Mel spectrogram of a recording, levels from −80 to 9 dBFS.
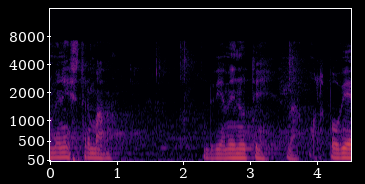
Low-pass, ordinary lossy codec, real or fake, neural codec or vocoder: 7.2 kHz; MP3, 64 kbps; real; none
